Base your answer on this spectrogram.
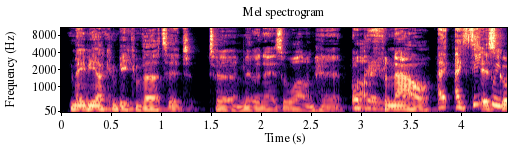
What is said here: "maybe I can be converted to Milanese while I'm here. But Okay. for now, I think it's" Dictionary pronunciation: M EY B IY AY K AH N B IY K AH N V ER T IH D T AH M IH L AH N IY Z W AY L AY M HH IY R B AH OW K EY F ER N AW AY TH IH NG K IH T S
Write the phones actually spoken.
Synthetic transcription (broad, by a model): M EY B IY AY K AH N B IY K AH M V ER T IH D T AH M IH L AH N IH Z W AY L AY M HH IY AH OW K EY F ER N AW AY TH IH NG IH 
